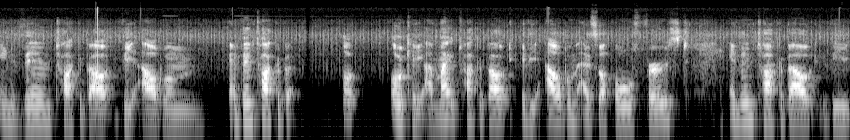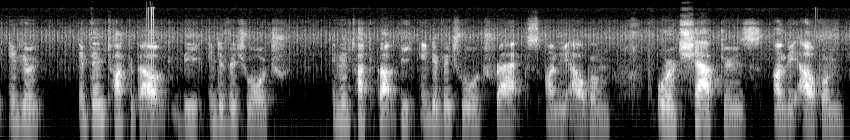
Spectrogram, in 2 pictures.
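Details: Stuttering from a speech impediment that a male streamer says makes him stutter and trip over his words; repeated phrases are heard in this stretch.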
